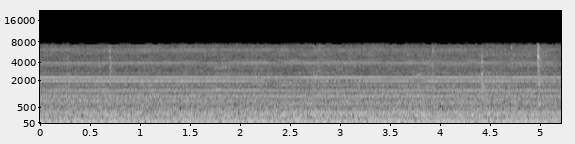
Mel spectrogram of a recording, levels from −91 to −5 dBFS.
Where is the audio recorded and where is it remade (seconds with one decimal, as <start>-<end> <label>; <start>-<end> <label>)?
0.0-5.2 recorded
